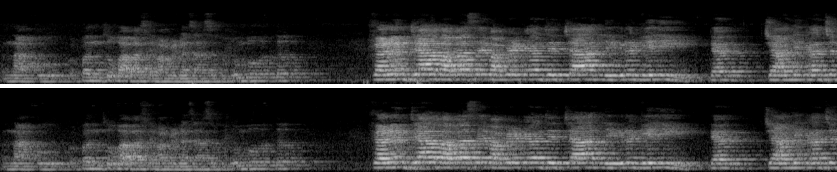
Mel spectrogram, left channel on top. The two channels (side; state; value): both; normal; correlation 0.44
